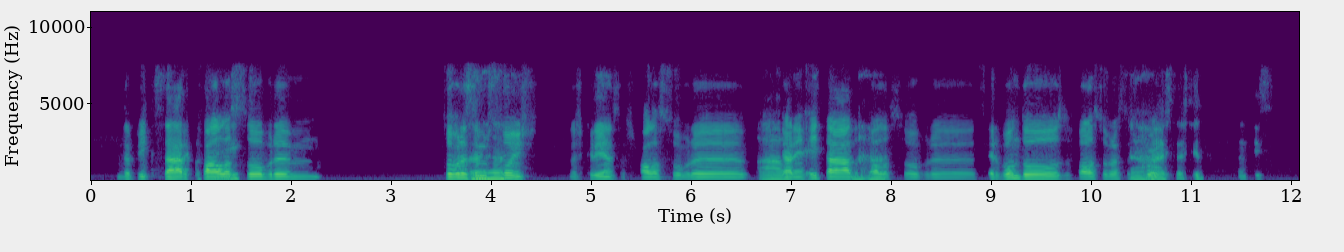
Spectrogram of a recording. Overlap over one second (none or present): none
